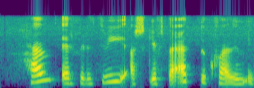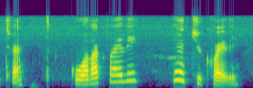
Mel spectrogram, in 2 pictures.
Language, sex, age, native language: Icelandic, female, 20-29, Icelandic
